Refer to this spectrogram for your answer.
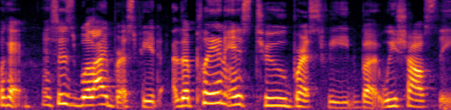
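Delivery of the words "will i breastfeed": ordinary talk, nothing marked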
